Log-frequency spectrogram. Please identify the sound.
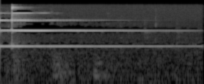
Small Thai Temple bell one ring.
rec by Audiotechnica clips mic.
temple, Thai, ring, bell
